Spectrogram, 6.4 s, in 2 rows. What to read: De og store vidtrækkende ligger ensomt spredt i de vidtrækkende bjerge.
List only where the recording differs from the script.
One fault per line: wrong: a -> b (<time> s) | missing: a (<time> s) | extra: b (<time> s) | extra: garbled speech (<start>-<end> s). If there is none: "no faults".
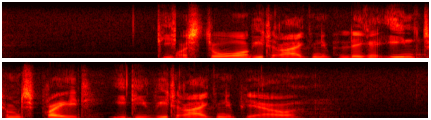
no faults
